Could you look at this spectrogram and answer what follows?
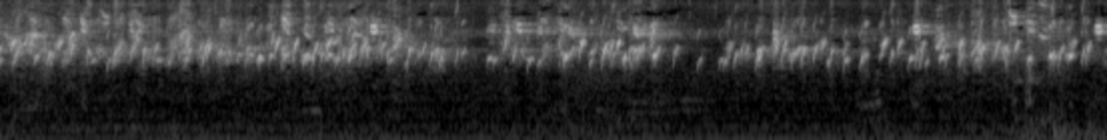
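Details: European goldfinch group chatter, recorded to stimulate a silent male to sing; dense bursts of high tinkling twitter rise and fall in waves over a faint low hum.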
